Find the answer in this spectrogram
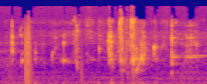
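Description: A pencil stirring red-dyed water in a glass measuring cup, tapping and clinking against the glass in quick, irregular clicks, busiest about a second in.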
